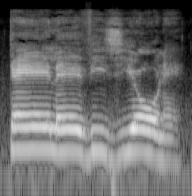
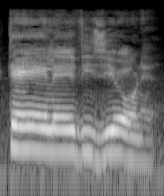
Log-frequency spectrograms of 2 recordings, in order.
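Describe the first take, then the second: Both takes have the same delivery.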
